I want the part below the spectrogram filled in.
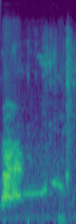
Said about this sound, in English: And then there's been a little bit of a yappy dog.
